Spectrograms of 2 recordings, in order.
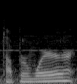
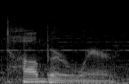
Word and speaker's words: Tupperware: I met a guy that worked in my local grocery store, pronounced Tupperware, and he called it Tubberware.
